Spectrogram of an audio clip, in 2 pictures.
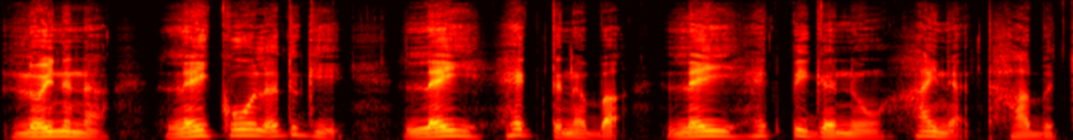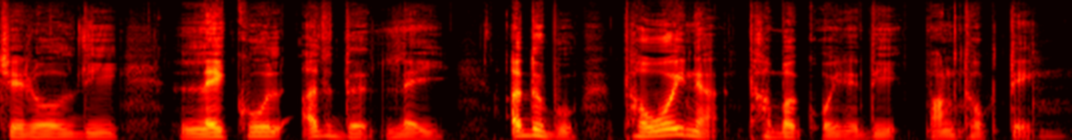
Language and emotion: Manipuri, neutral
